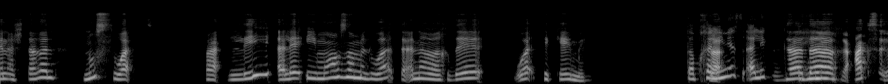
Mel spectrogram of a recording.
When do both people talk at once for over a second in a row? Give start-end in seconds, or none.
7.1-8.4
